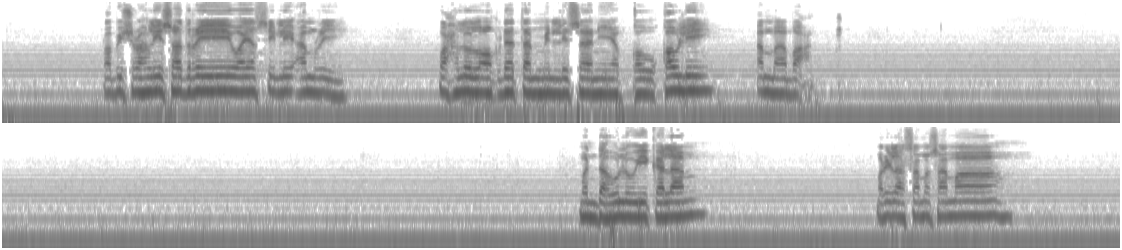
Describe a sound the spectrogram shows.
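An elderly man speaks calmly into a microphone in bursts with long pauses.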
